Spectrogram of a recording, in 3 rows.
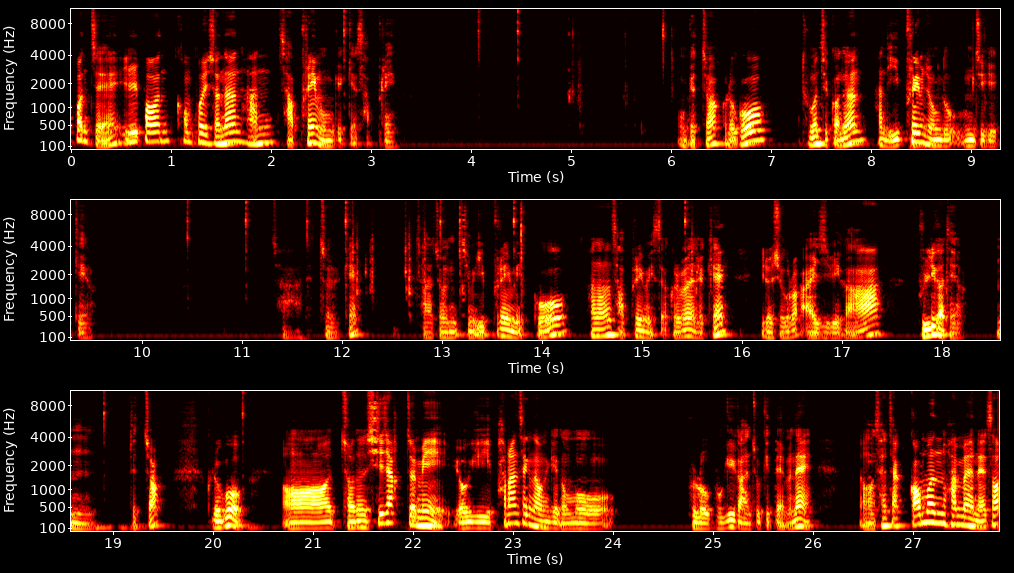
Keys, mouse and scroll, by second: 1.5-2.8 drag, 10.5-11.6 drag, 11.9 click, 12.2 space, 12.8 space, 13.1 shift+click, 15.3 click, 15.6 space, 18.1 space, 19.0-20.4 drag.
